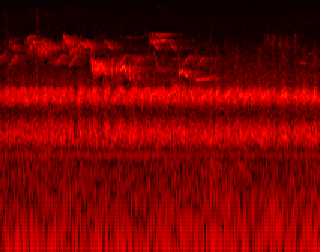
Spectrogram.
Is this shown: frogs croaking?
yes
